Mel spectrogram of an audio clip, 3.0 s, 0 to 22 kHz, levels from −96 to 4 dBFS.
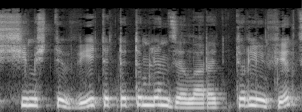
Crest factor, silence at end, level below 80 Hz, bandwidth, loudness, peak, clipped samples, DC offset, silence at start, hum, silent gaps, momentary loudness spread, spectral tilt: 10 dB; 0 s; -58 dBFS; 15.5 kHz; -13 LUFS; -2 dBFS; under 0.1%; under 0.1%; 0 s; none; none; 4 LU; -4.5 dB/octave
